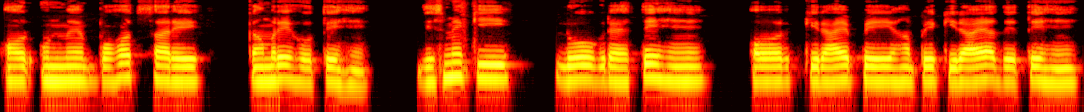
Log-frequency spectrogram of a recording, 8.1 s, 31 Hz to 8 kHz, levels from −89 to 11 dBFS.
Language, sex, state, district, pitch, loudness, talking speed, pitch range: Hindi, male, Bihar, Lakhisarai, 145 Hz, -14 LUFS, 145 wpm, 145-155 Hz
